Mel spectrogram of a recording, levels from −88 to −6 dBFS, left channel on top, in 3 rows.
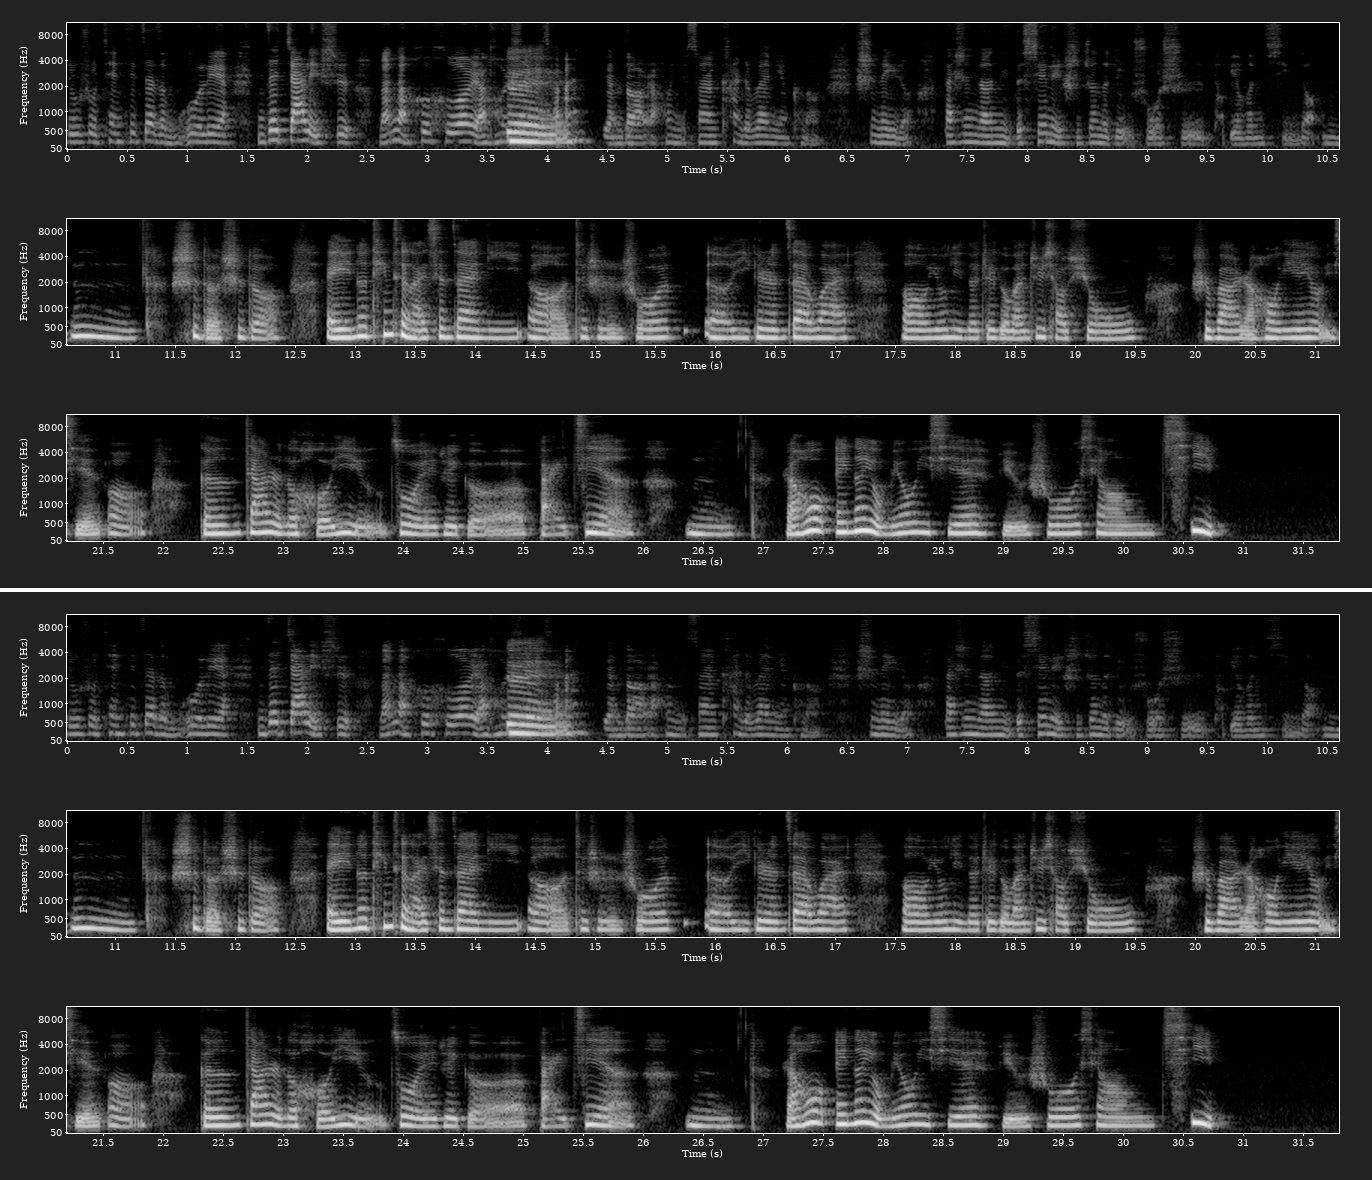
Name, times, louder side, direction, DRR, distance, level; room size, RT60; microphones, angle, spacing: voice 1, 0.0-10.7 20.1-20.5 26.4-26.9, left 2 dB, 45° left, 1.1 m, -42 dB
voice 2, 3.7-4.2 10.6-15.7 15.9-26.8 27.2-30.8, left 1 dB, ahead, 0.4 m, -24 dB
10.5 x 4.0 x 6.9 m
head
